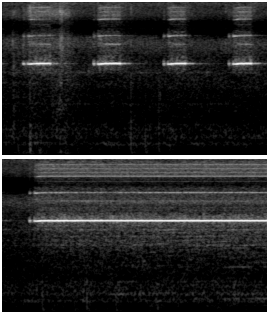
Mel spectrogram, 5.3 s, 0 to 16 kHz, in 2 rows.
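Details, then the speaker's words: Land Rover Tesla conversion after a CAN redeploy to fix the PCS firmware mismatch: PCS converter still makes five short high beeps about every 0.7 s, then a steady tone, same as before; caused by a poor ground connection. "interesting it's making the same weed sound as before I was a bit stumped at this point"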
